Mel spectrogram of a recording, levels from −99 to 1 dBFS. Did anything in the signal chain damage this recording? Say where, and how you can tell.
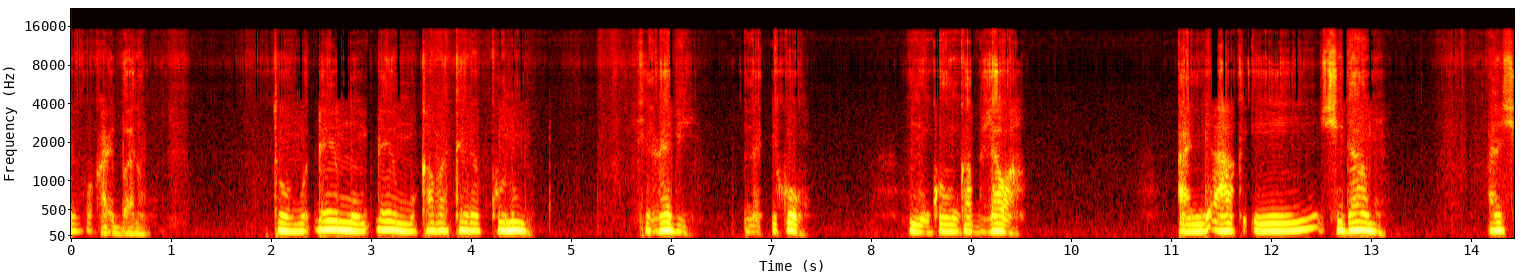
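Yes, at the codec: Speex coding runs the whole way, hoarse and noisy with nothing above 15.1 kHz, which fits a setting around 22 kbps.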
